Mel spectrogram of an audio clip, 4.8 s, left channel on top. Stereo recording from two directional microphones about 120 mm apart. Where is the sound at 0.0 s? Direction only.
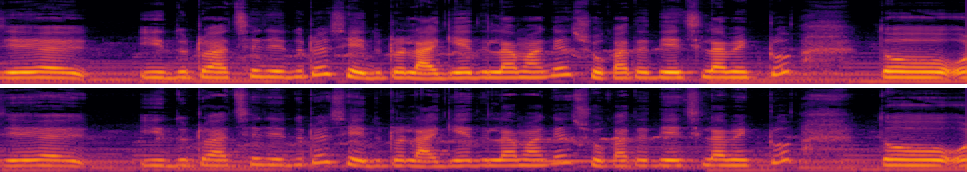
20° left (ahead or behind).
